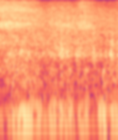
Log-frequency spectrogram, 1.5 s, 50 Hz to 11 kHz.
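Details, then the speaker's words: 2014 Chevy 2500 Duramax with EGR delete, valve connector plugged in; low lumpy diesel rumble surging unevenly, won't idle properly or rev under throttle, heavy smoke, no check engine light — hesitation. "I'm actually giving it fuel. Not really wanting to go that good."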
